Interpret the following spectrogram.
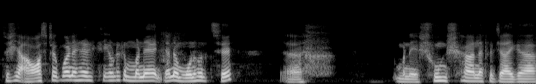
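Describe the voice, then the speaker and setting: A man's voice: on the high side, fairly quick, a little mellow, lo-fi sound. Give me a man vlogging outdoors on a wooded hill, chatting to viewers while his voice echoes strongly around him. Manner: chatty, addressing viewers directly. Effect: strong echo around his voice. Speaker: travel vlogger. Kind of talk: casual travel vlog.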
